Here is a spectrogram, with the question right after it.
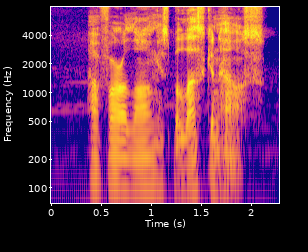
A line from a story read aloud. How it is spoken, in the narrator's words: I asked eventually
